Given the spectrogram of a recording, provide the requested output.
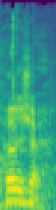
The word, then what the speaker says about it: Peugeot: Pick the wall or it's not Pronounce what, sorry? it's P-E-U-G. Oh, Peugeot.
